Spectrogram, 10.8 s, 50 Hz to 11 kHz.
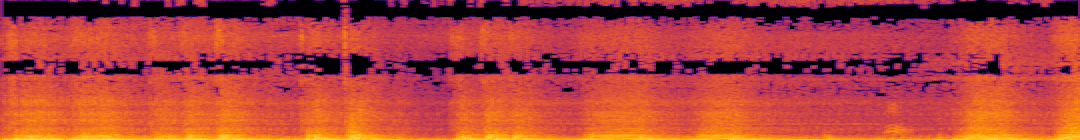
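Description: Chevy V8 on an engine run stand, revved repeatedly by hand at the throttle linkage of its throttle-body fuel injection. The pitch rises and falls with each of several blips.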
